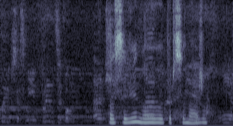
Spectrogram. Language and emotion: Russian, neutral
